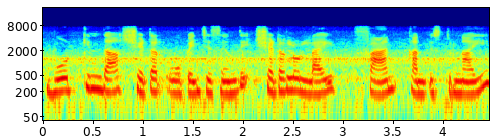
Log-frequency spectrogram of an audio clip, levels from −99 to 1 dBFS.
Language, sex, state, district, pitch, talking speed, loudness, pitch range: Telugu, female, Telangana, Mahabubabad, 200 Hz, 135 wpm, -15 LUFS, 180-210 Hz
